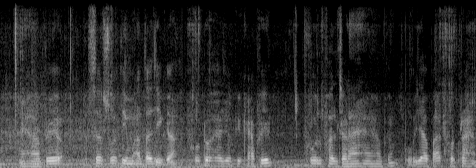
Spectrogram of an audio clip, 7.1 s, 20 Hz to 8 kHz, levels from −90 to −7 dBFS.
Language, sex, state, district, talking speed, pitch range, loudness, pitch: Hindi, male, Chhattisgarh, Balrampur, 175 wpm, 120-130 Hz, -32 LUFS, 125 Hz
